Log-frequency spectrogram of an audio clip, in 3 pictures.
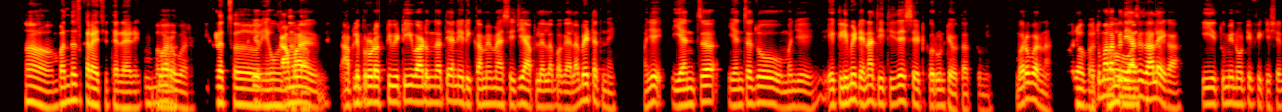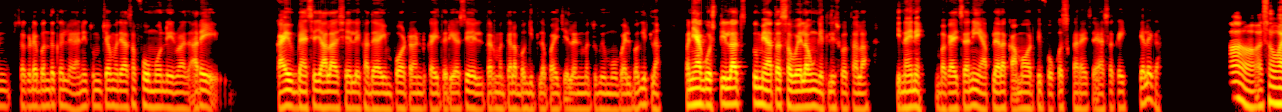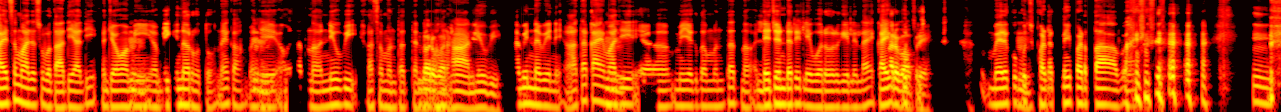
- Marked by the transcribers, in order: static; in English: "प्रोडक्टिविटीही"; distorted speech; tapping; "पाहिजे" said as "पाहिजेल"; in English: "न्यूबी"; in English: "न्यूबी"; in English: "लेजेंडरी लेवलवर"; in Hindi: "कुछ मेरे को कुछ फरक नाही पडता"; other background noise; laugh
- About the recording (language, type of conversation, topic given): Marathi, podcast, दैनंदिन जीवनात सतत जोडून राहण्याचा दबाव तुम्ही कसा हाताळता?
